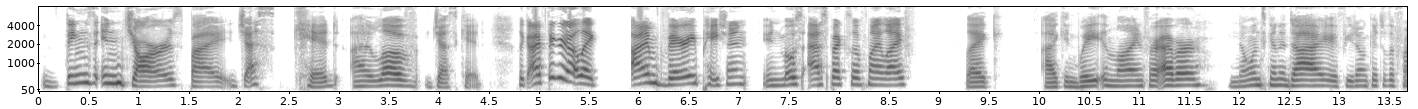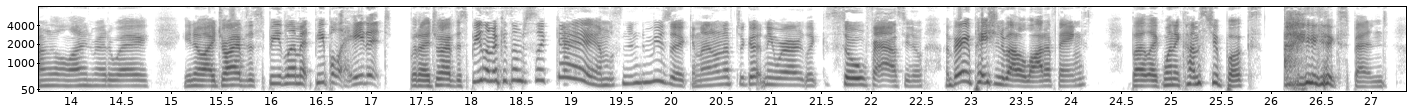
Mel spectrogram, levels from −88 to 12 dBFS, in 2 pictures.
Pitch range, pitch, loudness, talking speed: 195-260 Hz, 215 Hz, -28 LUFS, 220 wpm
